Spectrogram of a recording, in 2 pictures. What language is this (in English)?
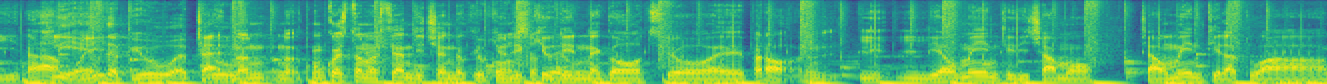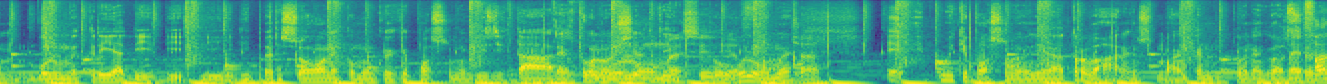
Italian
